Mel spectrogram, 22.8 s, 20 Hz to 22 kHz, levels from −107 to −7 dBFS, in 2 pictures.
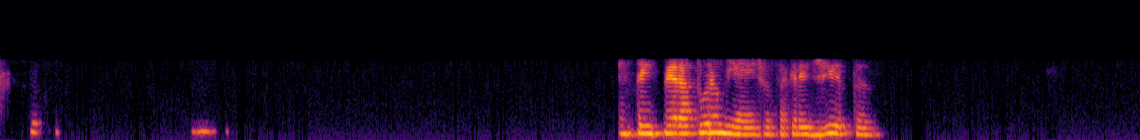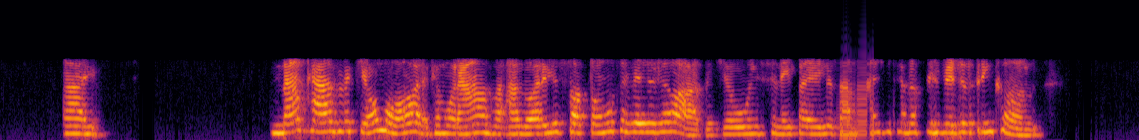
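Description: AMR narrowband mobile codec, throughout: nothing passes above 4 kHz, and the heavy damage leaves the speech buzzy and synthetic, which fits a low bitrate around 5.9 kbps.

Robotic sound from repeated short buffers, 19.77 to 20.14 s: a rigid metallic buzz at 93.8 Hz covers most of this span, likely from a buffer of roughly 10.7 ms being replayed.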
